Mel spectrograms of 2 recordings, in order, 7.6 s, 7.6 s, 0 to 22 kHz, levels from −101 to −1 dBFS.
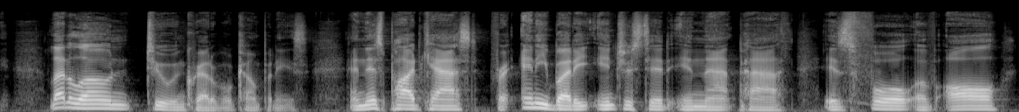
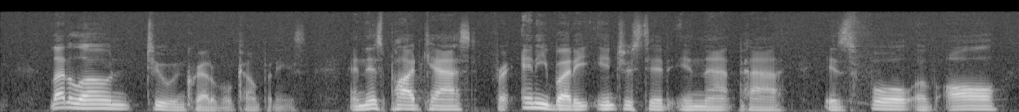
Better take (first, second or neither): first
